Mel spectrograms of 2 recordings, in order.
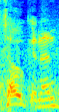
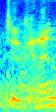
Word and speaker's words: Tukinen: Okay, I'm very fortunate to have here Tukinen. Pronounced the name right? Close. It's Tokinen, but a lot of people say Tukinen.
